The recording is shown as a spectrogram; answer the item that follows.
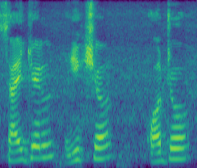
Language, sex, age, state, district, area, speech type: Bengali, male, 60+, West Bengal, Kolkata, urban, spontaneous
